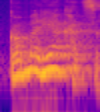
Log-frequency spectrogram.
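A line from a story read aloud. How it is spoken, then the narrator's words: Excited dog calling. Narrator (German): rief der Hund aufgeregt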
